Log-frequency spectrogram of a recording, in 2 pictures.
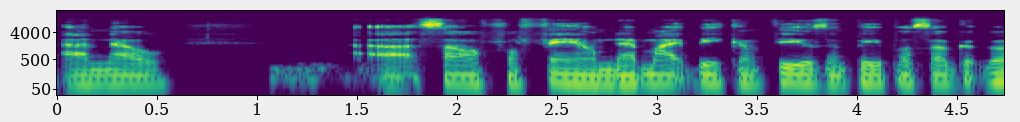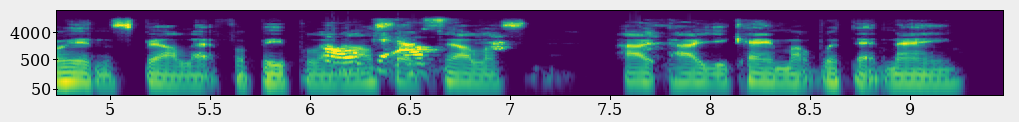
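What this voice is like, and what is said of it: Southern US country accent. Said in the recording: “With my country accent”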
